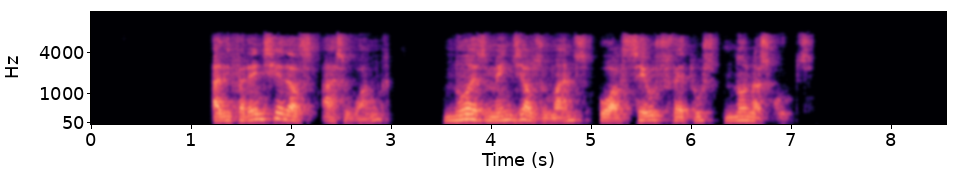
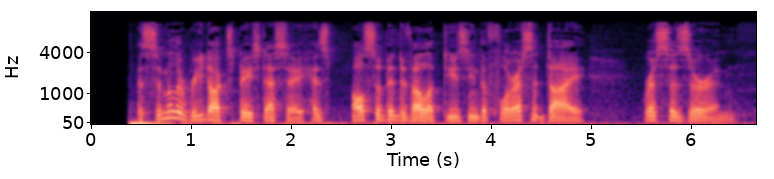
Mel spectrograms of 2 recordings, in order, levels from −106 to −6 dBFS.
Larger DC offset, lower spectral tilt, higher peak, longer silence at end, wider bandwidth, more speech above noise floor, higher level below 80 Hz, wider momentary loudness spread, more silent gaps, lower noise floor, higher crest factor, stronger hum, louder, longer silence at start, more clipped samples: neither; about the same, -5 dB/octave vs -5.5 dB/octave; about the same, -8 dBFS vs -8 dBFS; first, 1.35 s vs 0 s; second, 8 kHz vs 11.5 kHz; first, over 62 dB vs 24 dB; second, -66 dBFS vs -54 dBFS; first, 15 LU vs 10 LU; first, 3.01-3.50 s vs none; first, under -90 dBFS vs -49 dBFS; about the same, 22 dB vs 18 dB; neither; about the same, -28 LUFS vs -26 LUFS; first, 1.2 s vs 0.35 s; neither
